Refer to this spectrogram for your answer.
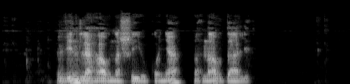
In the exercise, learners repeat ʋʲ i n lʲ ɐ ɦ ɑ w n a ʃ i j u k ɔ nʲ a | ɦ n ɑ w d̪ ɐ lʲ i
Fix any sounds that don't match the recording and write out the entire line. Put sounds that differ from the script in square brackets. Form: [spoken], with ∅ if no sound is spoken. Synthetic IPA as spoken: ʋʲ i n lʲ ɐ ɦ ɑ w n [ɐ] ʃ [ɪ] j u k ɔ nʲ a | ɦ n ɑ w d̪ [ɑ] lʲ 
